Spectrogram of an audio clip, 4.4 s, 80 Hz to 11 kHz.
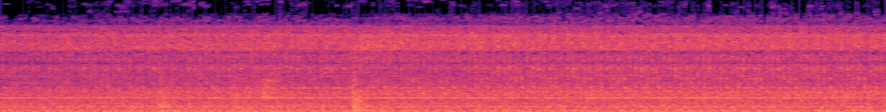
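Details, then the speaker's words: Audi Q7 3.6 FSI VR6 direct-injection after repair of a suspected timing chain rattle under throttle: engine running quietly with no chain rattle or ticking, only a faint hiss from a leaking muffler. "ребята Как видите машина стоит уже стоит заведенная двигатель работает тихо слышно только как сифонит один глушитель где-то такой что-то пропускать это ну а так берите работает очень тихо"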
